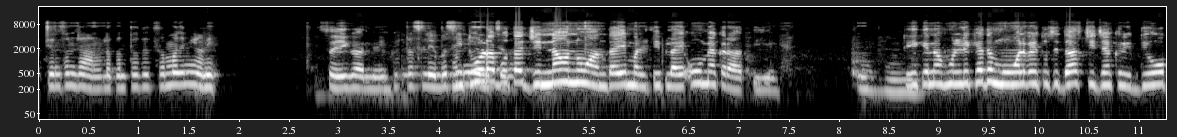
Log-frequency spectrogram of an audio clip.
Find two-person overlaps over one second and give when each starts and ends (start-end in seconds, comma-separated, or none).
none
